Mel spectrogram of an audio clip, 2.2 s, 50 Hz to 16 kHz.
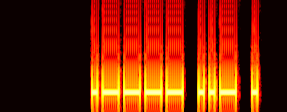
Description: Morse code, heard as a keyed tone, about 30 wpm, 700 Hz. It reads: 1UE
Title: Three Challenging Letter-Number Combinations 30wpm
